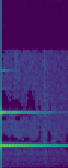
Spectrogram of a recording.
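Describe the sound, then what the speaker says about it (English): A single dinner bell strikes once with a clear, high ringing tone that decays slowly over a second, alone and fairly quiet. "The tour concluded with the dinner bell"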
